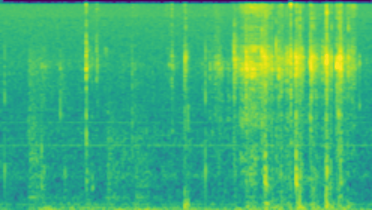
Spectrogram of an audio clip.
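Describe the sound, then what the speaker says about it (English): Rapid clicking keystrokes on a computer keyboard while editing a locked Microsoft Word document, a steady close patter with no talking. "Let me type something"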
